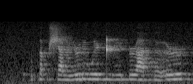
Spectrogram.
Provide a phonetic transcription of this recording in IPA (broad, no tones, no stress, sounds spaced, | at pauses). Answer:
ʔ ɵ p ɾ a p ʃ a ɹ ʉ ɹ ɾ ʉ w ɨ ɖʱ ʉ ʔ ɹ a θ ɵ ɹ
